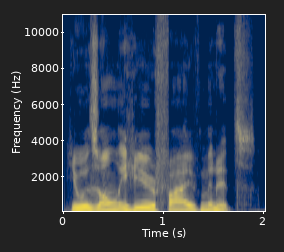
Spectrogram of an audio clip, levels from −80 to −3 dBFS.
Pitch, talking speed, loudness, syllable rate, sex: 140 Hz, 180 wpm, -15 LUFS, 5.4 syllables/s, male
